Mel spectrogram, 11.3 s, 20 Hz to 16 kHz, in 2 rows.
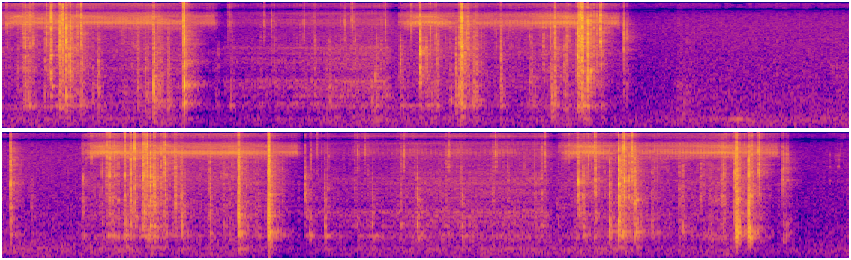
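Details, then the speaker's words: Pioneer PD-M702 six-disc changer working after repair (the laser rail had been missing its focusing lens): the carriage moves between discs in short bursts of motor whirring and clicks, smooth with no binding or grinding. "I kind of like this about the dis changer the whole thing moves if you go to like another disc the whole Carriage moves watch"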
